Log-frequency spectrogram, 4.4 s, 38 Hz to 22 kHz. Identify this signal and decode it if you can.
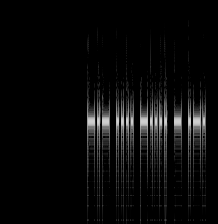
Morse code, heard as a keyed tone, about 25 wpm, 700 Hz. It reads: KH6TR
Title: DXCC-100 Call Signs - 5 Characters - 25wpm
